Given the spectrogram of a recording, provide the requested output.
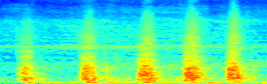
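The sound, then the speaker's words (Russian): A steam locomotive chuffing slowly as a long train pulls away from a small halt on the Trans-Siberian Railway, with rhythmic bursts of hissing steam about every half second, fairly loud. “Конвоиры выбросили из вагонов несколько истощенных людей, мужчин и женщин. И поезд тронулся.”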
